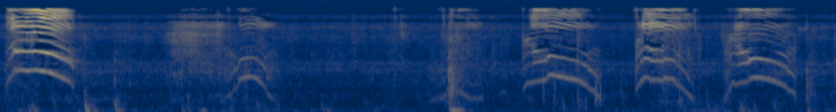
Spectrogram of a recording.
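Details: Baby kitten squashed under mother cat Basi, who lies down on top of her kittens, giving loud indignant meows: several high arched mews, rising then falling, in bursts of two or three, with soft rustling and bumps between calls.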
